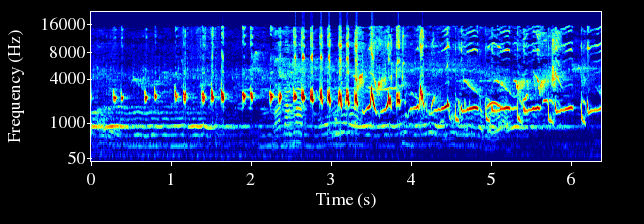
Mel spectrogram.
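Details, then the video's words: White-rumped shama of the Borneo type, a fighter bird singing its fighting challenge song, played to test another bird's nerve: a run of short, evenly repeated high notes, then fast varied whistles and sweeping slurs over a steady low humming tone. "TES MENTAL MURAI BATU BORNEO TARUNG"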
